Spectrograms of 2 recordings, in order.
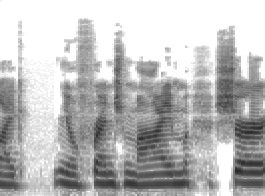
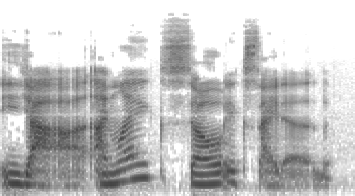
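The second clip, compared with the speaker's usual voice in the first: soft, breathy, unexcited vocal fry; 8 dB quieter than usual. After noticing your own voice got glottally, mimic how they say they're excited, Kardashian not-excited voice. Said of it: "Sound like a Kardashian".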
